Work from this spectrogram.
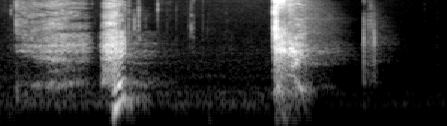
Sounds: Sneeze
